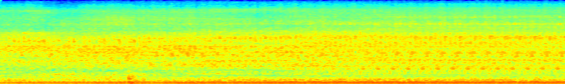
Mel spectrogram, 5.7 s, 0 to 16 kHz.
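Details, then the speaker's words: Diesel service truck idling after first start following a transmission swap from another truck, with 6 quarts of fluid in: steady, even, smooth low rumble with no knocks or grinding. "Fantastic. No weird noises, no grinding."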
